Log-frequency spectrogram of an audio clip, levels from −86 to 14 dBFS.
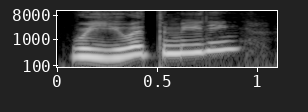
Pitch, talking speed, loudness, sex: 285 Hz, 270 wpm, -13 LUFS, female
